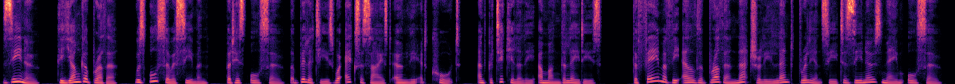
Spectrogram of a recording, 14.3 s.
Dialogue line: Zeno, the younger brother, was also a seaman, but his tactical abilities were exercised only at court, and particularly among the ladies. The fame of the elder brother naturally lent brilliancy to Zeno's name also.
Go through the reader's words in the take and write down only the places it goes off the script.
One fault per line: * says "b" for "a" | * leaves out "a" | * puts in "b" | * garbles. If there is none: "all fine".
* says "also" for "tactical"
